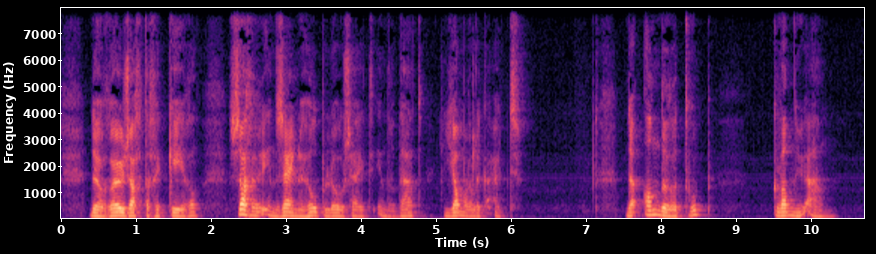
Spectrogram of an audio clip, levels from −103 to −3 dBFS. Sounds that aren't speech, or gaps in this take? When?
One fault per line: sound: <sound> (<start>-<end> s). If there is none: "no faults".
no faults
